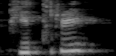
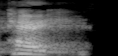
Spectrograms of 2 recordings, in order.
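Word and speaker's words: Peri: Is it Petri? – Perry.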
